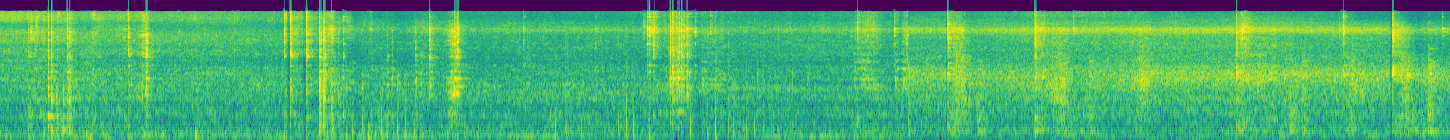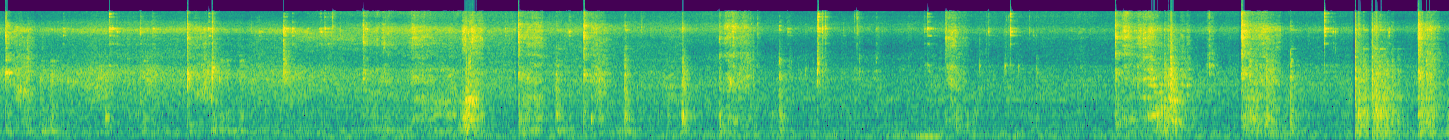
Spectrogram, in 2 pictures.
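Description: Chopped mushrooms sizzling in hot oil and masala in a metal kadai while a steel spatula stirs them. The spatula scrapes and clinks against the pan in irregular strokes, busiest near the end.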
